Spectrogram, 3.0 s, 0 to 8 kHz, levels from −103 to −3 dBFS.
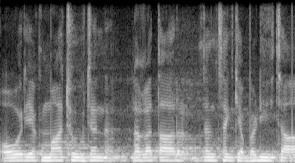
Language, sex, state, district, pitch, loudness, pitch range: Garhwali, male, Uttarakhand, Tehri Garhwal, 150 Hz, -13 LUFS, 145-150 Hz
